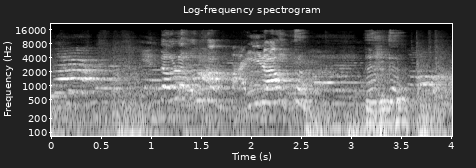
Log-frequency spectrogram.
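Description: Young children chattering and playing in a large indoor play hall, their high voices overlapping with the general hubbub of the room.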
